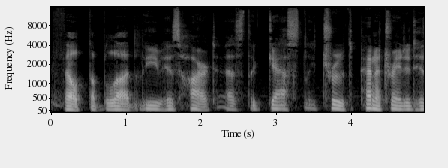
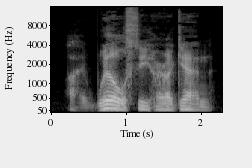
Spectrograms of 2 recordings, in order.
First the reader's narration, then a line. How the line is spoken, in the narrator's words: raved David wildly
